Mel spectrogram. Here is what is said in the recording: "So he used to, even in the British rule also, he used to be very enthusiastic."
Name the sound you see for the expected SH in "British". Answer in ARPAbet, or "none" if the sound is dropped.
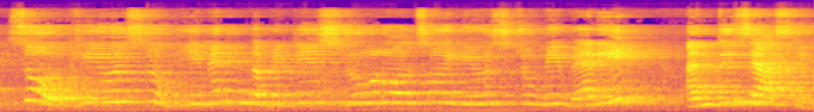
SH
